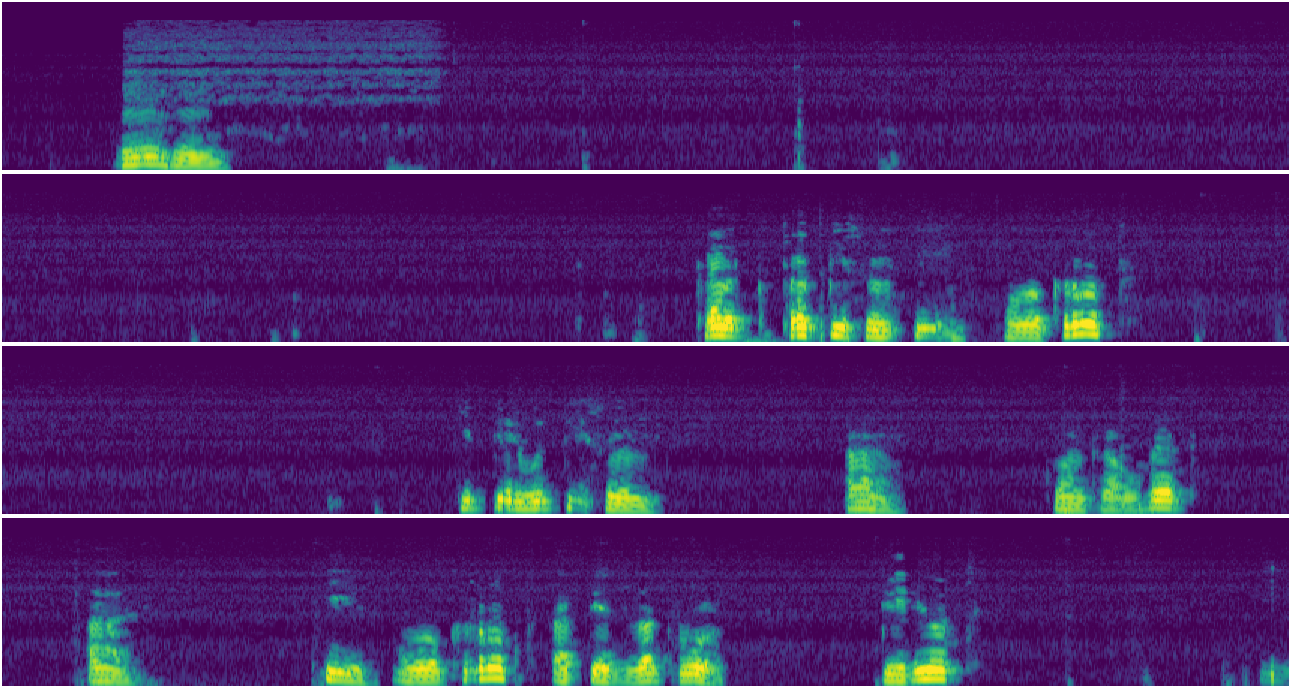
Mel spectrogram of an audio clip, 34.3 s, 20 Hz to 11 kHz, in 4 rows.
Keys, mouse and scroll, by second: 4.2-5.4 drag, 10.7-12.7 middle drag, 16.7-17.2 middle drag, 19.8 click, 30.3 click, 31.8-33.0 drag.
